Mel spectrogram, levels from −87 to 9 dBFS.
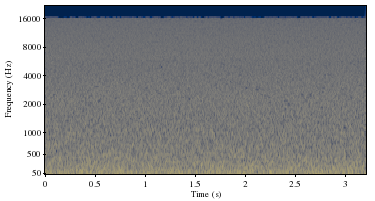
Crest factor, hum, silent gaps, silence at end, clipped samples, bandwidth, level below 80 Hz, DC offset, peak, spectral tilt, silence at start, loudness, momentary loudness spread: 16 dB; none; none; 0 s; under 0.1%; 16.5 kHz; -28 dBFS; under 0.1%; -4 dBFS; -2.5 dB/octave; 0 s; -19 LUFS; 0 LU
